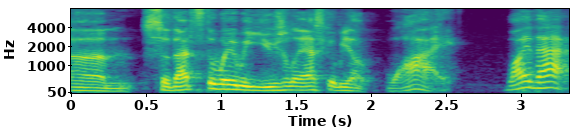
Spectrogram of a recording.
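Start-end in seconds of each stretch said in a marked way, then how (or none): 2.1-3.1 heavy stress on why, higher pitch. Giving an example of question intonation, stressing the word why. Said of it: "the word why as a question word gets a lot of tone".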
